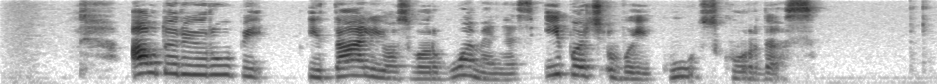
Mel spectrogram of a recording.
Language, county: Lithuanian, Vilnius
